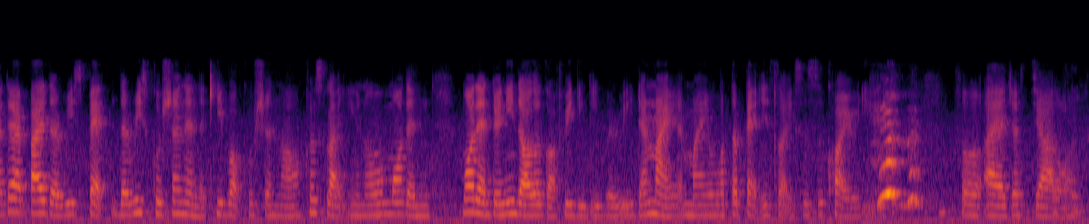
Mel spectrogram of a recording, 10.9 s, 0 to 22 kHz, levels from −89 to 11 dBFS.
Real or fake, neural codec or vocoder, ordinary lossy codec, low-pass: real; none; Opus, 24 kbps; 7.2 kHz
